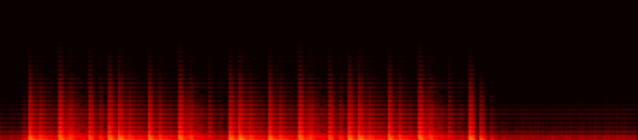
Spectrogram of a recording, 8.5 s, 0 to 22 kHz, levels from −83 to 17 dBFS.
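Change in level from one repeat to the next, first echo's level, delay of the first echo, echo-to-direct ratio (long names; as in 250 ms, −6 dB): −11.5 dB, −8.0 dB, 142 ms, −7.5 dB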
